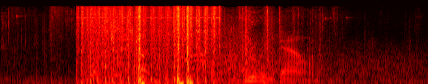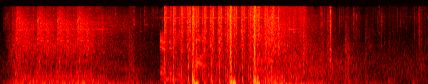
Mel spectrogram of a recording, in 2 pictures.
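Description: Rapid gunfire rattles out in short bursts.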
